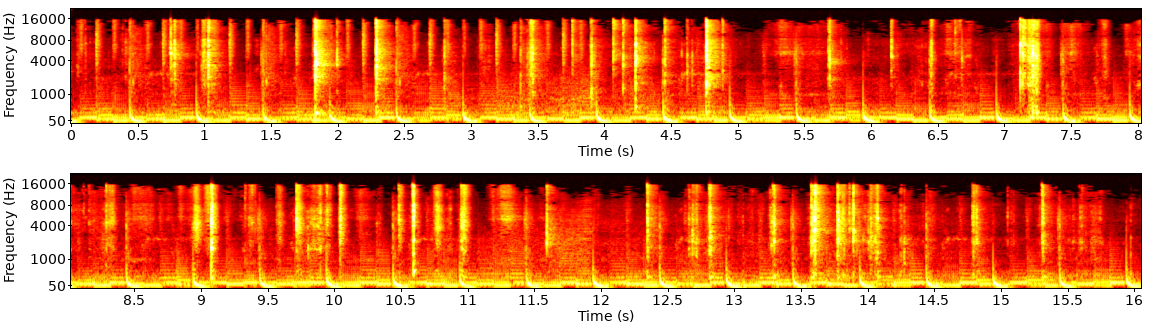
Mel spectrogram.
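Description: Copper magnet wire being hand-wound into an armature's slots, with many small irregular clicks and crinkles as the wire is pulled through and rubs against the paper slot insulators, over steady background music.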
